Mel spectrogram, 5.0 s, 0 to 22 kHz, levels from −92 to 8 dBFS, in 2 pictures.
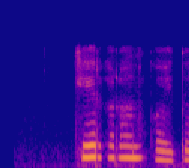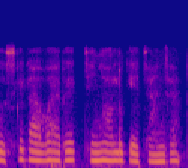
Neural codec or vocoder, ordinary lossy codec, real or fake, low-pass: vocoder, 44.1 kHz, 128 mel bands, Pupu-Vocoder; Opus, 24 kbps; fake; 7.2 kHz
